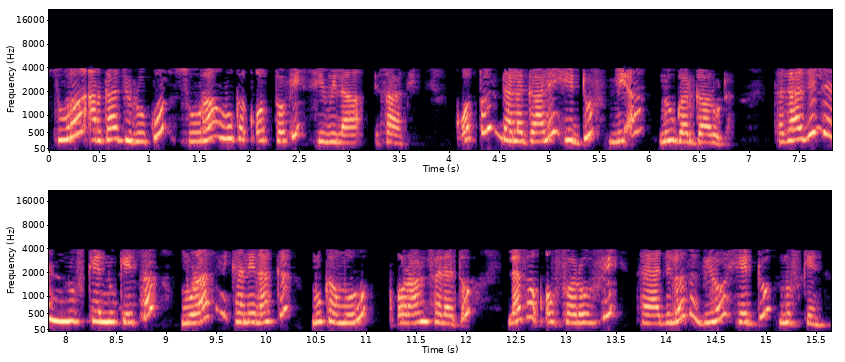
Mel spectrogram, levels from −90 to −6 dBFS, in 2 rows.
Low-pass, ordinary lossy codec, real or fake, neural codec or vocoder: 7.2 kHz; AAC, 16 kbps; real; none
